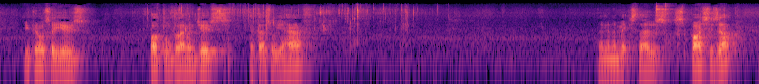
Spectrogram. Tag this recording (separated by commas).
Speech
